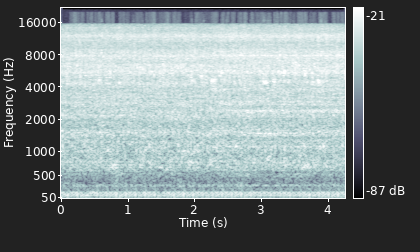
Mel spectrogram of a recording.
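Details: 1947 Ford street rod with a carburetor rebuilt a couple of years ago, likely gummy from disuse, on a hot day: smooth, quiet V8 burble, steady with no stumble or miss as the choke opens. Warm idle running much better.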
